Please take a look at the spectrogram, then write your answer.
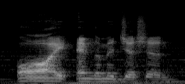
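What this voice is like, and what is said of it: Theatrical magician character voice. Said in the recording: “Love that voice you've given him. It's beautiful. ... my magician voice”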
